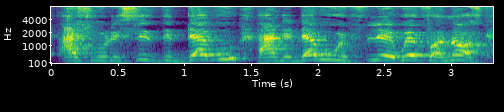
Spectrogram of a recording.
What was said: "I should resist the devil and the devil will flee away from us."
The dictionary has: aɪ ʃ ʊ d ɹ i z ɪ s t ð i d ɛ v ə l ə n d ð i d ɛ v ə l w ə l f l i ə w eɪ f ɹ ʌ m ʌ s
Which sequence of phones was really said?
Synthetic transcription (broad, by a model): aɪ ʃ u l ɹ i s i t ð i d ɛ v ə l ə n d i d ɛ v ə l w ə l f l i ə w eɪ f ɹ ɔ m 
